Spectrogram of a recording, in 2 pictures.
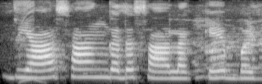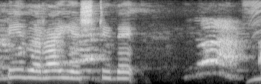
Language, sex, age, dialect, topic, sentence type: Kannada, female, 18-24, Mysore Kannada, banking, question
